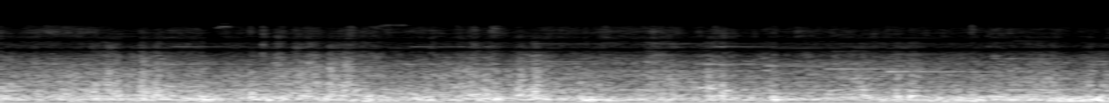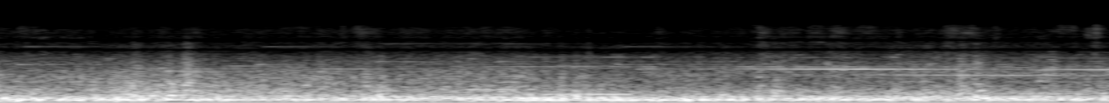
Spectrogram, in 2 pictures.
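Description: Inside a JR Shikoku Shiokaze limited express train running at speed: a steady rumble of wheels on rail. A faint high whine appears in the last few seconds.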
